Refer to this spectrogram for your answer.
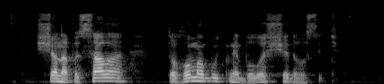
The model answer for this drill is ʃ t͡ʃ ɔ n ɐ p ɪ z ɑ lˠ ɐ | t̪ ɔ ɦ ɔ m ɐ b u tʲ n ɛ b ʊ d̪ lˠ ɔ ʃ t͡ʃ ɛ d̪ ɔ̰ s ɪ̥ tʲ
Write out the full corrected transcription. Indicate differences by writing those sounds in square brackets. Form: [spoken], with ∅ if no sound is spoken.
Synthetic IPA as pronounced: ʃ t͡ʃ ɔ n ɐ p ɪ [s] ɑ lˠ ɐ | t̪ ɔ ɦ ɔ m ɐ b u tʲ n ɛ b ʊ [∅] lˠ ɔ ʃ t͡ʃ ɛ d̪ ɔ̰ s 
